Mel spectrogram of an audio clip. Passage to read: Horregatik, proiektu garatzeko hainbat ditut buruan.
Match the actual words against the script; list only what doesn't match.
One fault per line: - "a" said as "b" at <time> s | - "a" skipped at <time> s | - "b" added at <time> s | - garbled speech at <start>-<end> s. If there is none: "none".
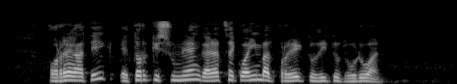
- "proiektu" said as "etorkizunean" at 1.3 s
- "proiektu" added at 2.8 s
